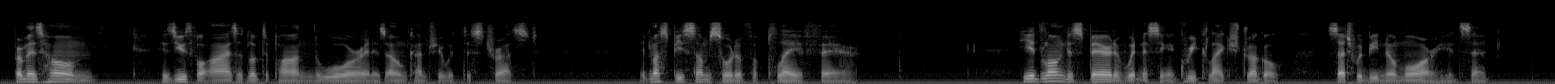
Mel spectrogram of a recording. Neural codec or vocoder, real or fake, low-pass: none; real; 7.2 kHz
